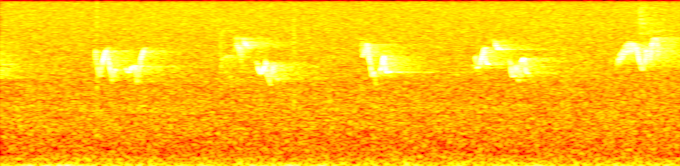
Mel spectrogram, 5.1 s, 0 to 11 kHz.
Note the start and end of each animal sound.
0.4s-5.1s: Red-eyed Vireo (Vireo olivaceus)

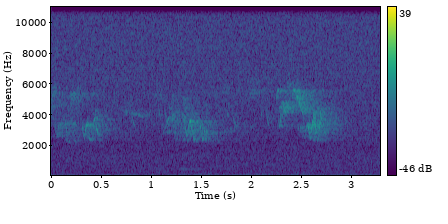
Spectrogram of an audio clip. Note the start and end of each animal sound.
0.0s-3.3s: Red-eyed Vireo (Vireo olivaceus)

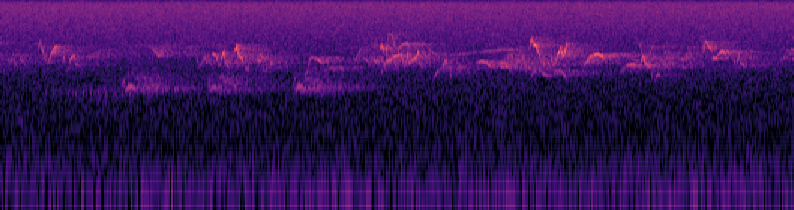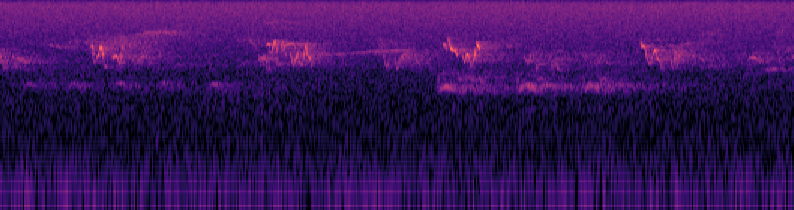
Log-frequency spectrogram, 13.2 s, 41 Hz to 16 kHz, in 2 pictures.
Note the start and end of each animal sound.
0.0s-13.2s: Red-eyed Vireo (Vireo olivaceus)
0.2s-1.1s: Downy Woodpecker (Dryobates pubescens)
0.9s-3.1s: American Crow (Corvus brachyrhynchos)
1.9s-6.4s: Rose-breasted Grosbeak (Pheucticus ludovicianus)
2.9s-4.6s: Eastern Wood-Pewee (Contopus virens)
6.6s-8.9s: American Crow (Corvus brachyrhynchos)
6.8s-8.2s: Black-throated Blue Warbler (Setophaga caerulescens)
8.7s-10.3s: Eastern Wood-Pewee (Contopus virens)
10.1s-12.2s: American Crow (Corvus brachyrhynchos)
12.6s-13.2s: Rose-breasted Grosbeak (Pheucticus ludovicianus)

